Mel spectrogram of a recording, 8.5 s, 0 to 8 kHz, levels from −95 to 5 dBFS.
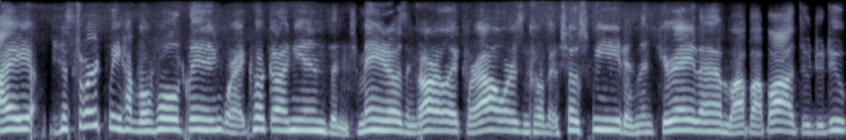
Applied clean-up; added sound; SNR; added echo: neural mask model Resemble Enhance denoiser.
